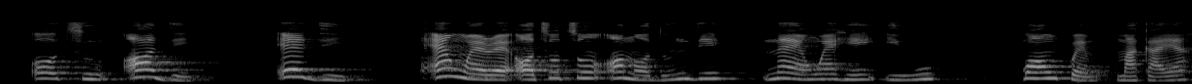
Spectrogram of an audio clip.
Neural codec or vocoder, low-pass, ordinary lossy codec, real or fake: none; 7.2 kHz; none; real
